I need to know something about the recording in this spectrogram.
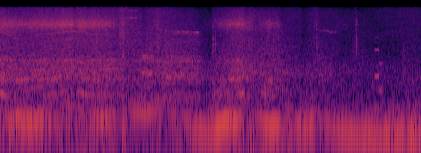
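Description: A sports car engine revs up and down as the car speeds along.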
